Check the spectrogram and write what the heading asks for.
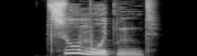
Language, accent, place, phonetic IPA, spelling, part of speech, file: German, Germany, Berlin, [ˈt͡suːˌmuːtn̩t], zumutend, verb, De-zumutend.ogg
- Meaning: present participle of zumuten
